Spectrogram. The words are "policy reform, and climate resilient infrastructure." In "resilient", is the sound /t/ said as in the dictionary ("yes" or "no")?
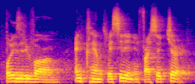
no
